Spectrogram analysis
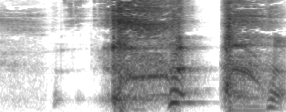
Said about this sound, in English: What the fuck was that? You just like cut out for me. Oh God, you're right. I just totally freaking choked on my drink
